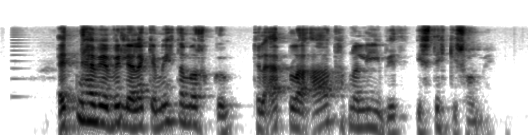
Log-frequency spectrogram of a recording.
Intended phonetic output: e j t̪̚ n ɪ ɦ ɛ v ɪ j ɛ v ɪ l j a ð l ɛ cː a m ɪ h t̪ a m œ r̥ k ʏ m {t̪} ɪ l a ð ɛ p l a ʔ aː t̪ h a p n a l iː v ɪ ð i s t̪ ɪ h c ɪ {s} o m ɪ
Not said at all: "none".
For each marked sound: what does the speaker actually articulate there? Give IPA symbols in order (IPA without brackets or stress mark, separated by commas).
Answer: t̪ʰ, s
